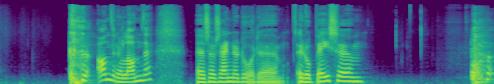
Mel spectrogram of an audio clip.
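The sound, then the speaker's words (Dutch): On live radio, a woman speaking chokes mid-sentence and breaks into short, harsh coughs and throat-clearing bursts, then carries on talking between the sputters. “Dat je gewoon toch nog eventjes eh, een beetje kan verslikken.”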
